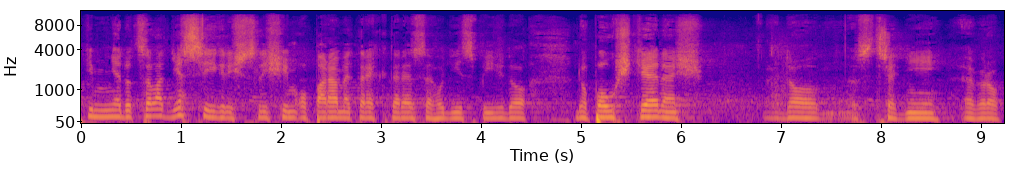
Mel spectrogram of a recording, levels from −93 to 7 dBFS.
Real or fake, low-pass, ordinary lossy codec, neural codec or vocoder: real; 10.8 kHz; AAC, 32 kbps; none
